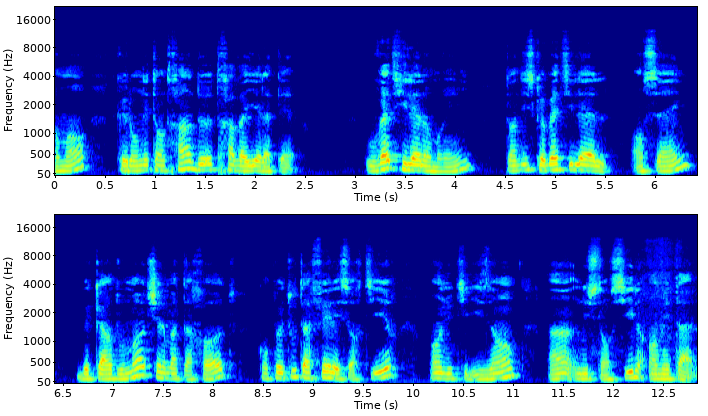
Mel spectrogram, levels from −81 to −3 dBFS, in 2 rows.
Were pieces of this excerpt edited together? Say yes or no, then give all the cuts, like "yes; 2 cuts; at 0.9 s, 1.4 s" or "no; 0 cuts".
no; 0 cuts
